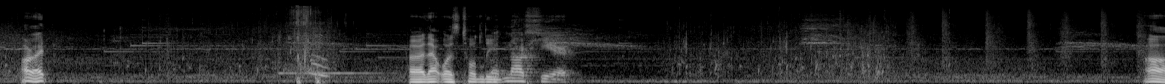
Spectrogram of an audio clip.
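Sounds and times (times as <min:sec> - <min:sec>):
speech: 0:00.2 - 0:00.6, 0:04.1 - 0:05.8, 0:11.4 - 0:11.6
water splashing: 0:01.5 - 0:03.5, 0:06.6 - 0:09.4.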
